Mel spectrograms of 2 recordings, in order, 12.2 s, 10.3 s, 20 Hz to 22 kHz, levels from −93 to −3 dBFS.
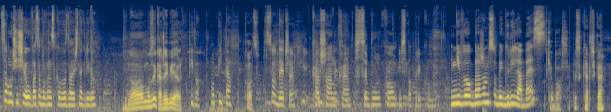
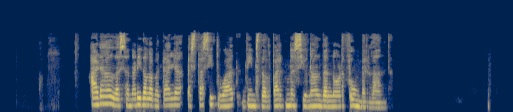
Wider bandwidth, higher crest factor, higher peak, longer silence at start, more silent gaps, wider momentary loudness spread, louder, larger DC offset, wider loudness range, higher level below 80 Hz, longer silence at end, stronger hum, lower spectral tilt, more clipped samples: first, 18 kHz vs 8.2 kHz; second, 16 dB vs 22 dB; about the same, -4 dBFS vs -2 dBFS; second, 0 s vs 1.8 s; neither; first, 15 LU vs 8 LU; about the same, -20 LUFS vs -20 LUFS; neither; about the same, 6 LU vs 7 LU; first, -44 dBFS vs -62 dBFS; second, 0.15 s vs 2.55 s; neither; first, -5 dB/octave vs -3.5 dB/octave; neither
